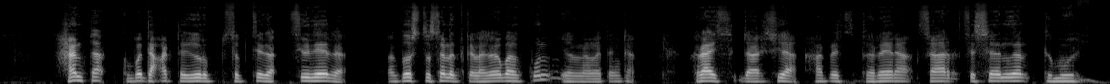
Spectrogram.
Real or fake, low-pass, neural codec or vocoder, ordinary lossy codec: fake; none; codec, 44.1 kHz, 1.7 kbps, Pupu-Codec; none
